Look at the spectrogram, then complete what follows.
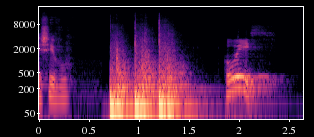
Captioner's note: knocking noise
